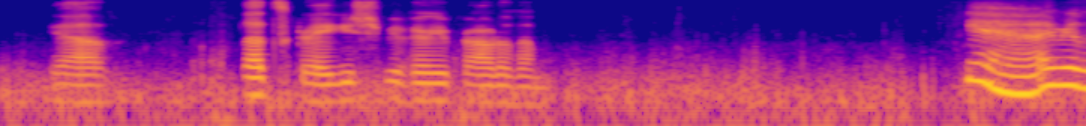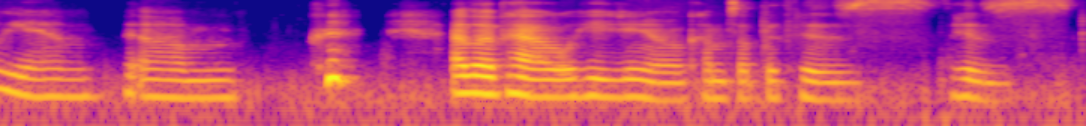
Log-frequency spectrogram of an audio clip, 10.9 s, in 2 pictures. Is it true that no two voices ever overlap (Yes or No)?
Yes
